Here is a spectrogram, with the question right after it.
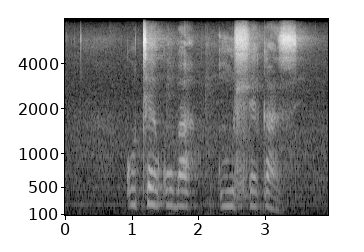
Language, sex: Xhosa, female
